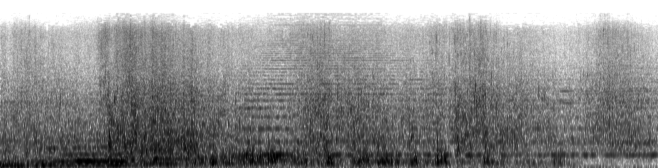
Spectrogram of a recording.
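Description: Small waves washing up a pebble beach, in uneven surges, with wind on the microphone, fading toward the end.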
